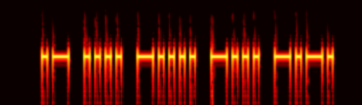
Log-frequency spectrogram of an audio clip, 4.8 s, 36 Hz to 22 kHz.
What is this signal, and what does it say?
Morse code, heard as a keyed tone, about 17 wpm, 700 Hz. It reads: AH6BC
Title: USA Call Signs - 8x Character Spacing - 17wpm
